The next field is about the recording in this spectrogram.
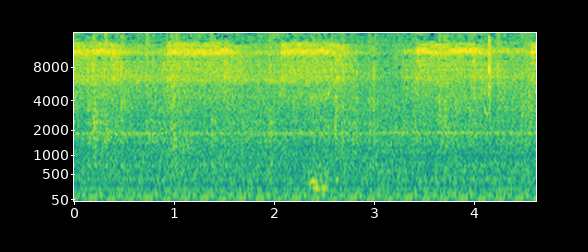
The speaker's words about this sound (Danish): Men er det, jeg undskyld, er det, er det blæser, det der, du har, du har øh, til at køre? Det er godt nok højt, da.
